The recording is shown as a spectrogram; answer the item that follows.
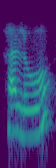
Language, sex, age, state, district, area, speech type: Nepali, female, 30-45, West Bengal, Jalpaiguri, urban, conversation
